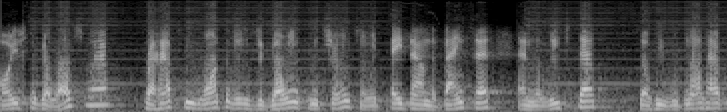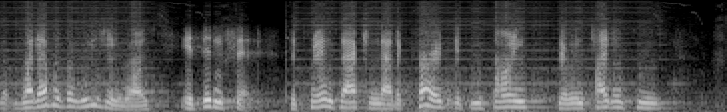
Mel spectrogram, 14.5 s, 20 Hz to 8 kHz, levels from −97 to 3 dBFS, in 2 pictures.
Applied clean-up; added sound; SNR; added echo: neural separator model SepFormer DNS4.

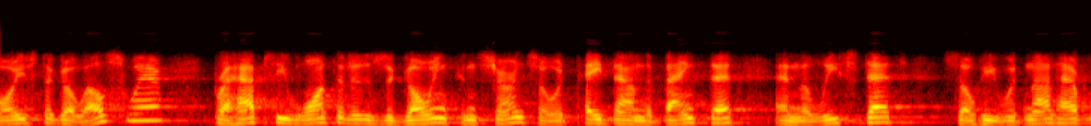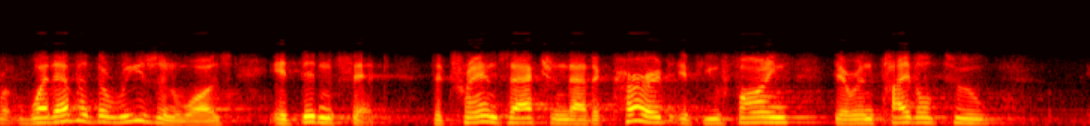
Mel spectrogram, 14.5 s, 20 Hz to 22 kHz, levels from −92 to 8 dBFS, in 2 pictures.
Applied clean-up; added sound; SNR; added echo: none; none; none; none.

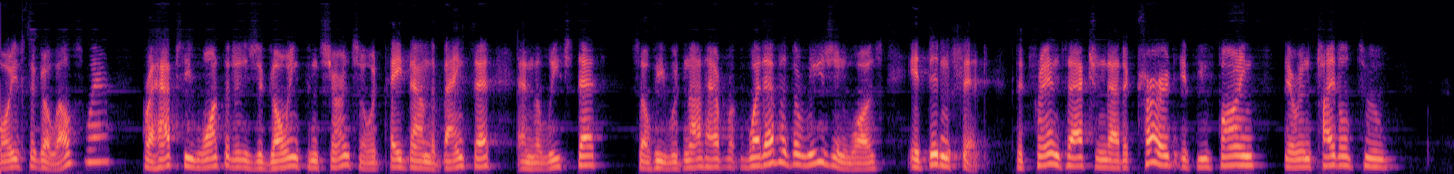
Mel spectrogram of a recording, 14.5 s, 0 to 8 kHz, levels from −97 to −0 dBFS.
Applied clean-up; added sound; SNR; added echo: neural mask model DeepFilterNet 3.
